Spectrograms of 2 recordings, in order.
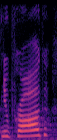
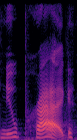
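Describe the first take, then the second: First: The vowel in Prague rhymes with bog. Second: The vowel in Prague rhymes with bag. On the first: The speaker calls it wrong. "that's how the country Prague is pronounced, but that is actually the wrong pronunciation" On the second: The speaker calls it right. "The town name rhymes with bag, not bog"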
